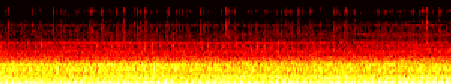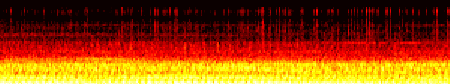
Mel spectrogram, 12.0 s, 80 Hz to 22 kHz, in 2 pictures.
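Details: 2004 Dodge Neon SRT-4 driving: steady low hum droning under the road noise without changing character. Bad wheel bearing.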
